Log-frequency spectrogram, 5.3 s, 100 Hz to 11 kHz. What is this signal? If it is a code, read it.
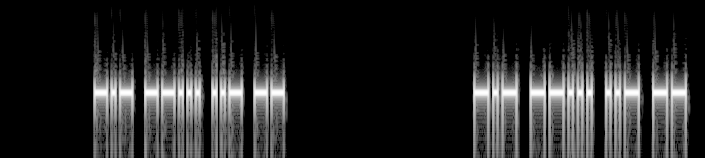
Morse code, heard as a keyed tone, about 30 wpm, 700 Hz. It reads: K7UM K7UM
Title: Speed Racing - USA 1x2 Call Signs 25wpm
